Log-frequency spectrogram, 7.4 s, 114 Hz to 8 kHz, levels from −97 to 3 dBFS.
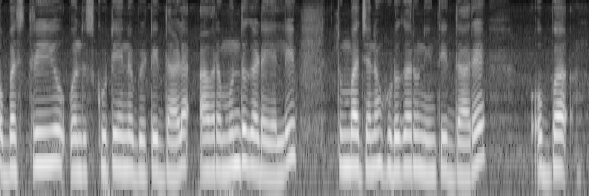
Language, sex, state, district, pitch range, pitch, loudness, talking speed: Kannada, female, Karnataka, Mysore, 200-225 Hz, 210 Hz, -15 LUFS, 120 wpm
